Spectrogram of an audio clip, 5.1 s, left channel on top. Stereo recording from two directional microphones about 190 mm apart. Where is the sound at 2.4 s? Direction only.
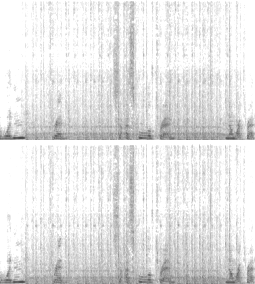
20° left (ahead or behind).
